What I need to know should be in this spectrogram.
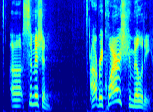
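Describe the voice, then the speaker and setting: A man with an American accent projects a raised voice in a bright, sharp tone, recorded dry and close with no echo. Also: very clean recording, silent background. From US South. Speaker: pastor. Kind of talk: sermon.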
